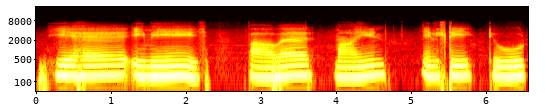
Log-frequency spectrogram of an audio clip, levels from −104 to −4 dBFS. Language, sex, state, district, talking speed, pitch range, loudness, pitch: Hindi, female, Rajasthan, Jaipur, 55 wpm, 145-165 Hz, -13 LUFS, 155 Hz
